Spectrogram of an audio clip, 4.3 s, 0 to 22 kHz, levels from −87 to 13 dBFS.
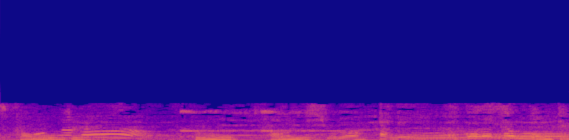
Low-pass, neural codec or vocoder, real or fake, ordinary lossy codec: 7.2 kHz; codec, 44.1 kHz, 7.8 kbps, DAC; fake; MP3, 24 kbps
